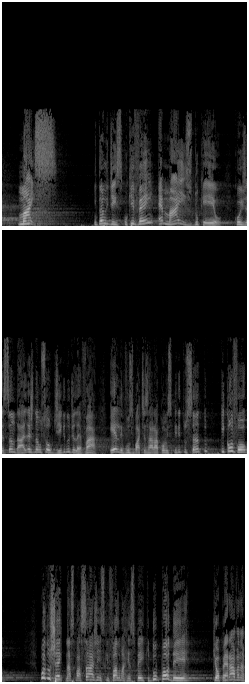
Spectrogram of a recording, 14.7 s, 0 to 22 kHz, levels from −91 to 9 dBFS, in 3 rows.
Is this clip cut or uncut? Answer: cut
